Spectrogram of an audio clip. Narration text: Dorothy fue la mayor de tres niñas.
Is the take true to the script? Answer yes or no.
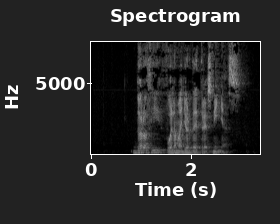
yes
